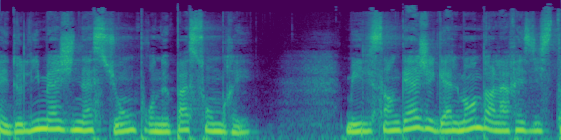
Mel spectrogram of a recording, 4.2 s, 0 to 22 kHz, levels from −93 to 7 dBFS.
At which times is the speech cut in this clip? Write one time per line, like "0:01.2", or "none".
none

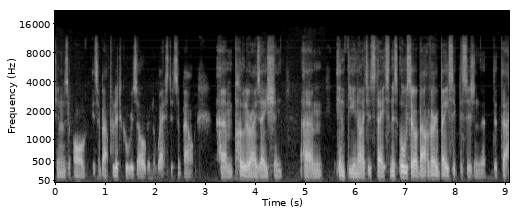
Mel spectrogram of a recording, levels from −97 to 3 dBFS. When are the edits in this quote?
none

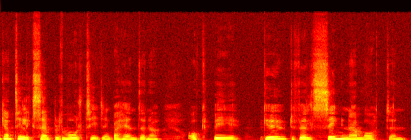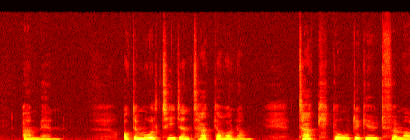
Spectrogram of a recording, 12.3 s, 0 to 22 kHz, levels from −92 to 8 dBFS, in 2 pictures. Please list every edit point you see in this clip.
0:00.9
0:01.7
0:03.9
0:08.2

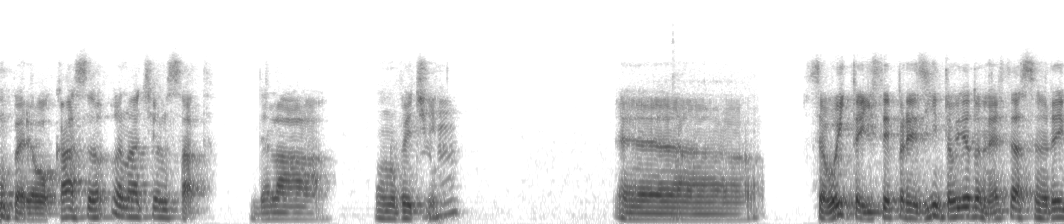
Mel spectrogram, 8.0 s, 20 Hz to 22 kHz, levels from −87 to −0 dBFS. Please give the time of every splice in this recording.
none

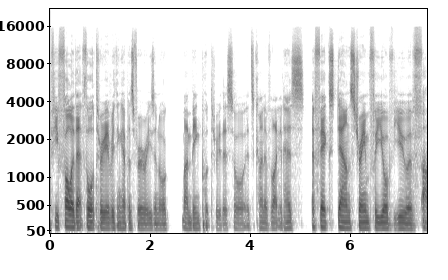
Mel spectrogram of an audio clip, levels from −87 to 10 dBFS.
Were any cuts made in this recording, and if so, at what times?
none

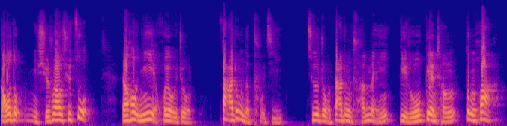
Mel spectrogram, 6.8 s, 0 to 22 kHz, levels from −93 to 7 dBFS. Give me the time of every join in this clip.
none

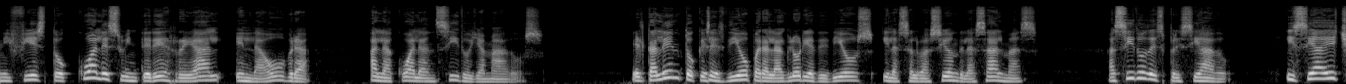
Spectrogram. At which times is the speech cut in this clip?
0:07.1

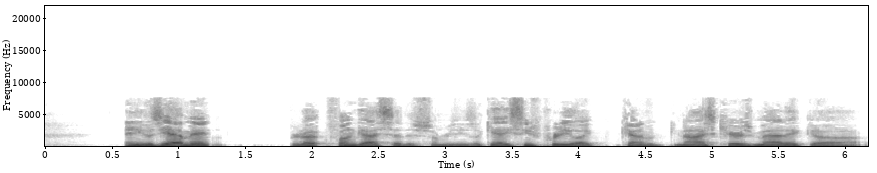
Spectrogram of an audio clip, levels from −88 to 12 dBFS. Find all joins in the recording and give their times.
0:01.2
0:04.2

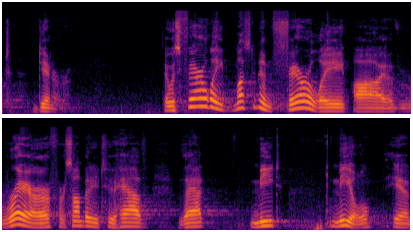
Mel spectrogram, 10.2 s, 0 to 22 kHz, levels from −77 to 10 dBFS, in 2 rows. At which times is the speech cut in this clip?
0:04.3
0:09.2

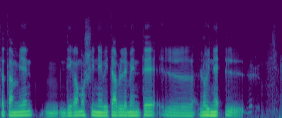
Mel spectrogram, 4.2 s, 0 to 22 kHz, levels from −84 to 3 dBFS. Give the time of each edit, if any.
none

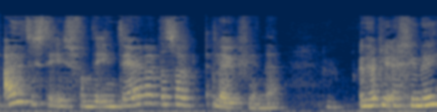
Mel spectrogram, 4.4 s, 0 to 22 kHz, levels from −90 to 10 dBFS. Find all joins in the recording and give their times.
0:02.1

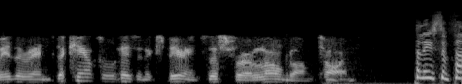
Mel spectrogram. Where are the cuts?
none

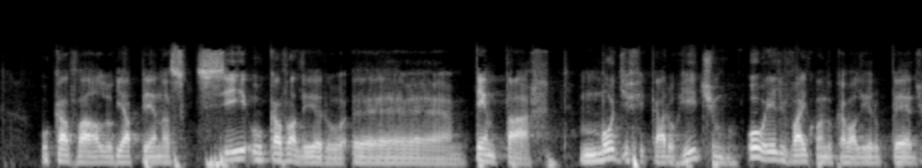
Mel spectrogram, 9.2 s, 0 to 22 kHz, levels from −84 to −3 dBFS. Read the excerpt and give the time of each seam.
0:01.2
0:01.9
0:04.7
0:07.4
0:08.1

